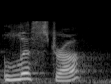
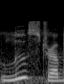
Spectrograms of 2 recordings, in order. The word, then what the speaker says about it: Lystra: Paul meets him in Lystra, actually probably pronounced Lustra, but it sounds funny, on his second missionary journey.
